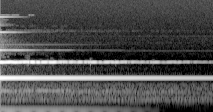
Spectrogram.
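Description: Last note of a short outro jingle: a single bright, bell-like chime struck at the very start, ringing on and slowly fading away.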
